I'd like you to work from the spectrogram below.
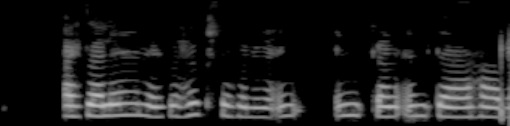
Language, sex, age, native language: Icelandic, female, 12, Icelandic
